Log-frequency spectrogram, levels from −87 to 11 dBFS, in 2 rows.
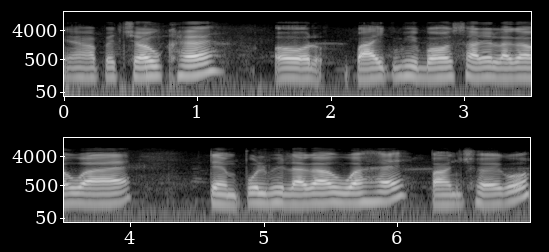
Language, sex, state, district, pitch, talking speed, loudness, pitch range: Hindi, male, Bihar, West Champaran, 145 Hz, 170 wpm, -17 LUFS, 140-150 Hz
